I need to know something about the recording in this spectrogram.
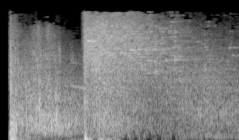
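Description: Shattering sound effect: a first crash, then a louder break a little under a second in, trailing off in a long crumbling fade.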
